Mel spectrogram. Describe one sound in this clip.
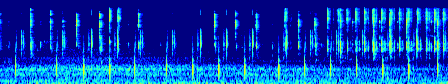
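Footsteps tap at a steady, even pace.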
